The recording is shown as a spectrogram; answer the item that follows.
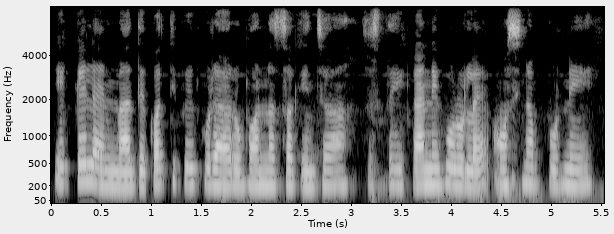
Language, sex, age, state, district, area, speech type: Nepali, female, 30-45, West Bengal, Darjeeling, rural, spontaneous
